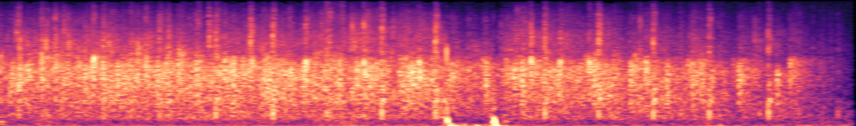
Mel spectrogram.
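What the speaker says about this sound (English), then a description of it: "Let's give all of our youth another round of applause," Loud sustained applause from a banquet crowd for youth bowlers at a bowling hall of fame dinner, dense clapping filling the room steadily before tapering at the end.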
